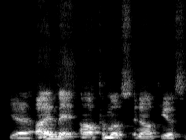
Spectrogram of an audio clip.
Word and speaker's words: Arceus: Archimus. – Oh, that is so, so close. It's Arceus. – Arceus, not Archimus.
